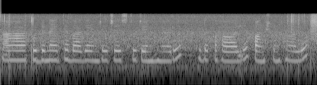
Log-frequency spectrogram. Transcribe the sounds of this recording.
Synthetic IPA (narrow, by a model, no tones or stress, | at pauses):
akuɖːinɐjt̪e̞ːbaːɡaːeɲd͡ʒɔːjt͡ʃe̞ːst̪uːt͡ʃeːɳʈunːaːɾu | idɔkːɐɦaːlupʰɐŋkʂɐnɦaːlu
